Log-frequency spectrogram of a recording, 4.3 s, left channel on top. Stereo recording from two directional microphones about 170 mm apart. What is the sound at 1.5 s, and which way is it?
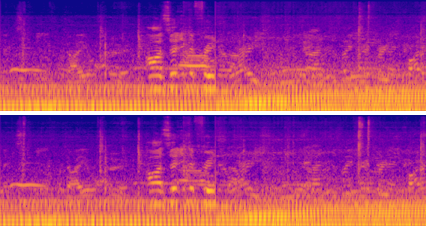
Speech, 30° left (ahead or behind).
